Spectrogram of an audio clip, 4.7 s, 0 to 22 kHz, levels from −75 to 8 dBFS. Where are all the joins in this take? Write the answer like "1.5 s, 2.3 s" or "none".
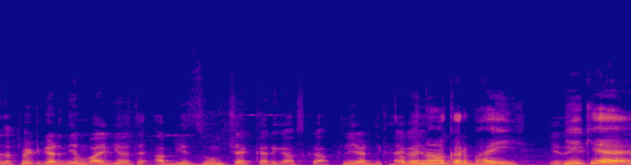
2.5 s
